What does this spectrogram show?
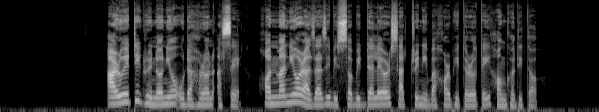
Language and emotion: Assamese, neutral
